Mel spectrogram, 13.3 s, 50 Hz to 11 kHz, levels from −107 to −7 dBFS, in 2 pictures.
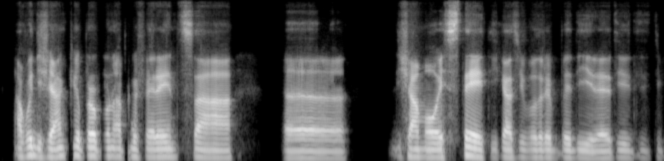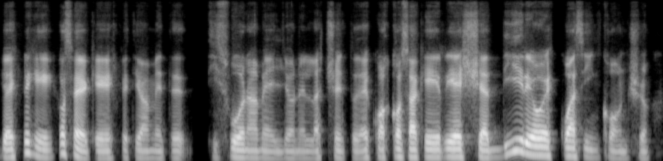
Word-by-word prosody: Ah, -, -, 0 dB
quindi 130 Hz, -2 st, 0 dB
c'è 110 Hz, -, -2 dB
anche 125 Hz, +3 st, +1 dB
proprio 125 Hz, -1 st, +2 dB
una 120 Hz, -1 st, -3 dB
preferenza, 110 Hz, -2 st, 0 dB, 0.5 s
uhm, 95 Hz, -1 st, -1 dB, 0.4 s
diciamo 110 Hz, -1 st, +2 dB
estetica 110 Hz, -2 st, +5 dB
si 110 Hz, +2 st, -12 dB
potrebbe 105 Hz, -1 st, -5 dB
dire. 100 Hz, -2 st, -4 dB
Ti 105 Hz, +1 st, -12 dB
ti 100 Hz, 0 st, -26 dB
ti 100 Hz, +2 st, -29 dB
pia 110 Hz, +2 st, 0 dB
perché? 115 Hz, -7 st, -3 dB
Cos'è 160 Hz, +7 st, +2 dB
che 100 Hz, -1 st, -1 dB
effettivamente 95 Hz, 0 st, -10 dB
ti -, -, -23 dB
suona 105 Hz, -4 st, -3 dB
meglio 95 Hz, -1 st, -11 dB
nell'accento? 95 Hz, +1 st, -10 dB
È 100 Hz, +2 st, -5 dB
qualcosa 110 Hz, +1 st, 0 dB
che 110 Hz, -1 st, -1 dB
riesci 115 Hz, 0 st, +2 dB
a 100 Hz, -, +4 dB
dire 155 Hz, -, 0 dB
o 135 Hz, -2 st, +6 dB
è 125 Hz, 0 st, 0 dB
quasi 120 Hz, -2 st, 0 dB
inconscio? 95 Hz, -3 st, -12 dB
105 Hz, 160 wpm, -24 LUFS, 100-115 Hz, 0.5 s, o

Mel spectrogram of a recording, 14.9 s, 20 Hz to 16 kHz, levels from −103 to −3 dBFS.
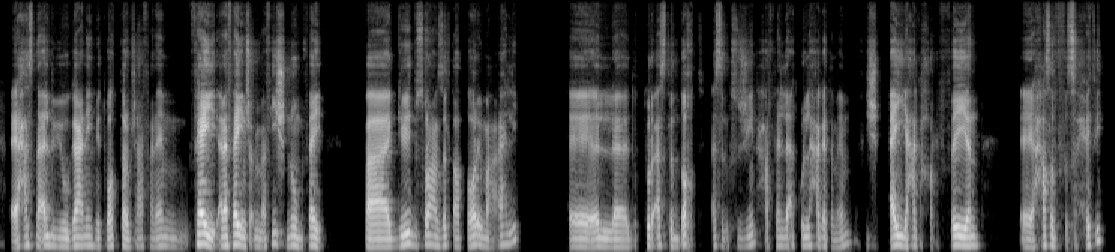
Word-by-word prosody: آآ -, -, +4 dB
حاسس 130 Hz, 0 st, -1 dB
إن -, -, -4 dB
أنا -, -, +1 dB
قلبي 125 Hz, -, -6 dB
بيوجعني، 120 Hz, +2 st, +1 dB
متوتر 115 Hz, +1 st, -4 dB
مش 110 Hz, +2 st, -14 dB
عارف 115 Hz, 0 st, -14 dB
أنام، 115 Hz, 0 st, -10 dB
فايق 150 Hz, -6 st, +9 dB
أنا 125 Hz, +1 st, +6 dB
فايق 140 Hz, +1 st, +6 dB
مش 120 Hz, -, -3 dB
ما 115 Hz, -2 st, -8 dB
فيش 150 Hz, +3 st, -3 dB
نوم 125 Hz, -2 st, -3 dB
فايق. 120 Hz, -1 st, 0 dB, 0.5 s
فجريت 110 Hz, +6 st, +4 dB
بسرعة 135 Hz, +2 st, -2 dB
نزلت 130 Hz, +1 st, -7 dB
على 115 Hz, -1 st, -5 dB
الطوارئ 135 Hz, +4 st, -1 dB
مع 110 Hz, -5 st, -9 dB
أهلي، 155 Hz, +10 st, -9 dB, 0.6 s
آآ 110 Hz, -1 st, +1 dB
الدكتور 110 Hz, +2 st, -3 dB
قاس 135 Hz, -1 st, -7 dB
لي 120 Hz, -, -3 dB
الضغط، 110 Hz, -, -4 dB
قاس -, -, -9 dB
الأكسجين، 125 Hz, +6 st, -13 dB
حرفيًا 120 Hz, -, -12 dB
لقى 120 Hz, -, -6 dB
كل 125 Hz, 0 st, -7 dB
حاجة 125 Hz, -2 st, -3 dB
تمام، 110 Hz, +1 st, -13 dB
ما 165 Hz, +6 st, -20 dB
فيش -, -, -8 dB
أي 130 Hz, -1 st, +5 dB
حاجة -, -, -6 dB
حرفيًا 130 Hz, -1 st, +1 dB, 0.5 s
آآ -, -, -2 dB
حصلت -, -, -4 dB
في -, -, -19 dB
صحتي. 180 Hz, +9 st, -6 dB
125 Hz, 185 wpm, -25 LUFS, 115-130 Hz, 0.6 s, فايق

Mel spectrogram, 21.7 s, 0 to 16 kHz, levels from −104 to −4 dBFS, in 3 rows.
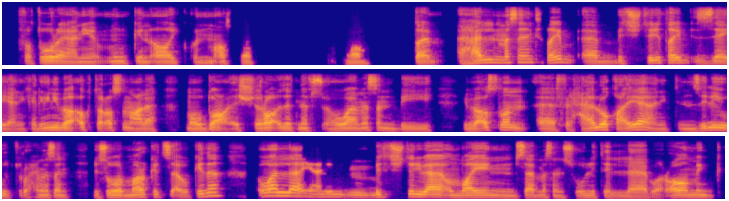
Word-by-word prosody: الفاتورة 120 Hz, +3 st, -1 dB
يعني 105 Hz, -1 st, -2 dB
ممكن 115 Hz, -2 st, -8 dB
آه، 115 Hz, 0 st, 0 dB
يكون 105 Hz, -, -11 dB
مأثّر. 110 Hz, 0 st, -6 dB, 1.0 s
آه، 110 Hz, -1 st, -3 dB, 0.5 s
طيب 115 Hz, -1 st, +1 dB, 0.2 s
هل 140 Hz, +7 st, +1 dB
مثلًا 165 Hz, +3 st, +4 dB
أنتِ 185 Hz, -2 st, -7 dB
طيب 165 Hz, +2 st, -1 dB
آآ، 115 Hz, 0 st, -2 dB
بتشتري 120 Hz, +6 st, 0 dB
طيب 150 Hz, -1 st, -1 dB
إزاي؟ 115 Hz, +1 st, +3 dB
يعني 100 Hz, 0 st, -5 dB
كلّميني 120 Hz, +6 st, -4 dB
بقى 135 Hz, -2 st, +2 dB
أكتر -, -, -2 dB
أصلًا -, -, +1 dB
على 110 Hz, 0 st, 0 dB, 0.3 s
موضوع 115 Hz, +4 st, 0 dB
الشراء 120 Hz, +3 st, +3 dB
ذات 130 Hz, 0 st, -5 dB
نفسه، 120 Hz, 0 st, +6 dB
هو 120 Hz, +3 st, 0 dB
مثلًا 130 Hz, -2 st, +1 dB
ب 110 Hz, 0 st, -9 dB, 0.3 s
بيبقى 115 Hz, 0 st, -1 dB
أصلًا 140 Hz, -4 st, -1 dB
آآ، 115 Hz, 0 st, -3 dB
في 115 Hz, -, -5 dB
الحياة 110 Hz, -, -2 dB
الواقعية 160 Hz, +1 st, +2 dB
يعني 115 Hz, -9 st, -1 dB
بتنزلي 115 Hz, +7 st, -3 dB
وتروحي 130 Hz, 0 st, -7 dB
مثلًا 125 Hz, -1 st, 0 dB, 0.3 s
السوبر 125 Hz, +2 st, +6 dB
ماركتس 140 Hz, +2 st, +2 dB
أو 110 Hz, -, -2 dB
كده 200 Hz, -, -1 dB, 0.4 s
والّا 205 Hz, 0 st, +3 dB
يعني 150 Hz, -4 st, +1 dB, 0.2 s
امم، 130 Hz, -2 st, -9 dB
بتشتري 145 Hz, +3 st, +2 dB
بقى 140 Hz, -2 st, +5 dB
أونلاين 125 Hz, -1 st, +1 dB
بسبب 115 Hz, +2 st, +5 dB
مثلًا 115 Hz, -1 st, -4 dB
سهولة 115 Hz, +1 st, +1 dB
ال 100 Hz, +1 st, -7 dB
البرامج 125 Hz, +5 st, -1 dB
120 Hz, 150 wpm, -25 LUFS, 115-140 Hz, 1.0 s, نفسه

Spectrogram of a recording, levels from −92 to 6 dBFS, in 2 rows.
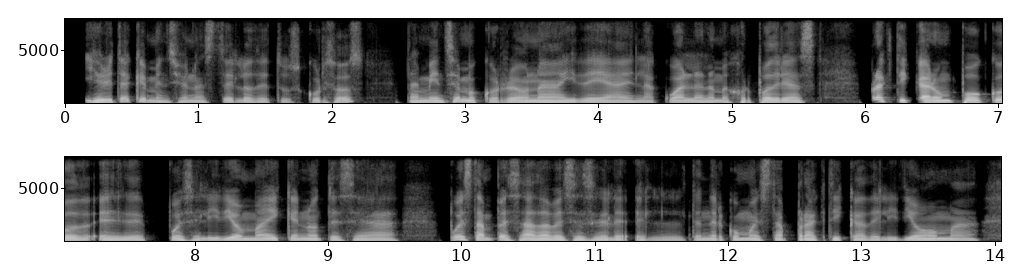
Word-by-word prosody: Y 120 Hz, -, +1 dB
ahorita 135 Hz, +6 st, +3 dB
que 150 Hz, -, -1 dB
mencionaste 100 Hz, +1 st, -3 dB
lo 105 Hz, -3 st, -2 dB
de 90 Hz, -3 st, -3 dB
tus -, -, -11 dB
cursos, -, -, -3 dB, 0.3 s
también 115 Hz, -1 st, +2 dB
se 165 Hz, -, +2 dB
me 150 Hz, -3 st, +4 dB
ocurrió 95 Hz, -3 st, 0 dB
una 105 Hz, +1 st, +4 dB
idea 95 Hz, +2 st, +1 dB
en 115 Hz, -3 st, -3 dB
la 85 Hz, -2 st, -4 dB
cual 100 Hz, +1 st, 0 dB
a 105 Hz, -, 0 dB
lo 110 Hz, -, +1 dB
mejor 100 Hz, +3 st, -3 dB
podrías 115 Hz, -2 st, +2 dB, 0.4 s
practicar 135 Hz, -8 st, +3 dB
un 135 Hz, +1 st, +4 dB
poco, 125 Hz, -2 st, +2 dB
eh, 100 Hz, -3 st, +1 dB
pues, 105 Hz, +2 st, -1 dB
el 105 Hz, -1 st, -2 dB
idioma 120 Hz, +4 st, +2 dB
y 125 Hz, -, +1 dB
que 100 Hz, -, -3 dB
no 105 Hz, 0 st, 0 dB
te 110 Hz, -2 st, -3 dB
sea, 100 Hz, -2 st, -2 dB, 0.4 s
pues, 160 Hz, -2 st, +1 dB
tan 120 Hz, -3 st, +1 dB
pesado 105 Hz, 0 st, +2 dB
a -, -, +5 dB
veces 105 Hz, 0 st, 0 dB
el 90 Hz, -1 st, 0 dB
el 95 Hz, -2 st, -6 dB
tener 100 Hz, +1 st, -2 dB
como 105 Hz, -1 st, 0 dB
esta 100 Hz, -1 st, -1 dB
práctica 105 Hz, -2 st, -1 dB
del 90 Hz, -1 st, -4 dB
idioma, 125 Hz, +4 st, +1 dB
105 Hz, 195 wpm, -21 LUFS, 100-120 Hz, 0.4 s, a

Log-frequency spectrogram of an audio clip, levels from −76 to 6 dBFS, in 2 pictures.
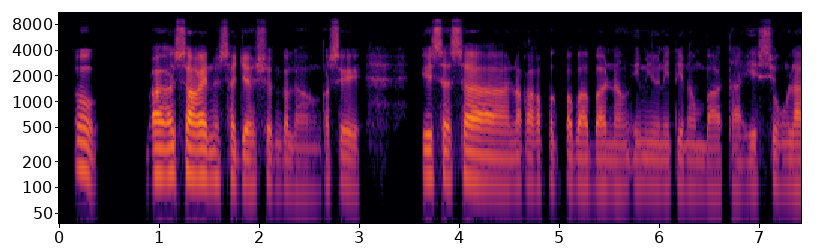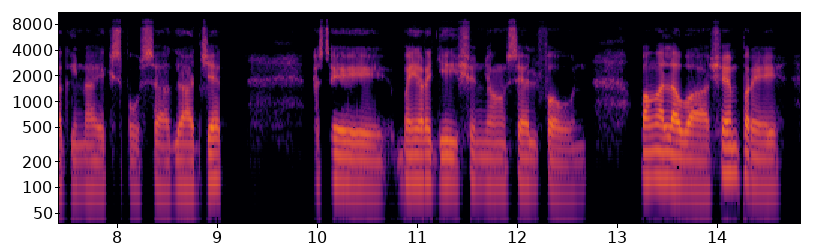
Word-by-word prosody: Oh, -, -, +1 dB, 0.5 s
ah, 145 Hz, 0 st, +6 dB
sa'kin, 140 Hz, -3 st, +8 dB
ang 130 Hz, -, -5 dB
suggestion 110 Hz, 0 st, 0 dB
ko 110 Hz, -, -7 dB
lang 95 Hz, -1 st, -12 dB
kasi, 105 Hz, +1 st, -2 dB, 0.6 s
isa 135 Hz, -2 st, +2 dB
sa 135 Hz, 0 st, +5 dB, 0.4 s
nakakapagpababa 110 Hz, -1 st, -3 dB
ng 105 Hz, 0 st, -7 dB
immunity 110 Hz, 0 st, -8 dB
ng 105 Hz, -1 st, -11 dB
bata 95 Hz, 0 st, -7 dB
is 105 Hz, +1 st, -6 dB
yung 110 Hz, -1 st, -7 dB
laging 105 Hz, 0 st, -3 dB
na-e-expose 100 Hz, 0 st, -4 dB
sa 105 Hz, -, -2 dB
gadget. 110 Hz, +3 st, -1 dB, 0.8 s
Kasi -, -, -3 dB, 0.6 s
may 120 Hz, +1 st, +3 dB
radiation 115 Hz, 0 st, -2 dB
yang 110 Hz, 0 st, -5 dB
cellphone. 100 Hz, -3 st, -3 dB, 0.6 s
Pangalawa, 120 Hz, -5 st, +3 dB
siyempre, 115 Hz, -5 st, +1 dB
110 Hz, 115 wpm, -25 LUFS, 105-120 Hz, 0.8 s, sa'kin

